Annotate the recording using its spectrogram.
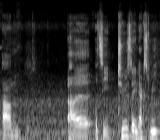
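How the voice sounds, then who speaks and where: Fairly low in pitch, this man has a dark, mellow tone. He talks at a fairly slow pace, and audible room echo surrounds him. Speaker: university lecturer. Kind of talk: lecture. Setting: classroom with students. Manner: halting, many fillers.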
